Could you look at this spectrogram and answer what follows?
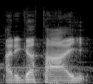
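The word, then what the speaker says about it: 有難い: By the way, the accent of arigatai is accented.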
